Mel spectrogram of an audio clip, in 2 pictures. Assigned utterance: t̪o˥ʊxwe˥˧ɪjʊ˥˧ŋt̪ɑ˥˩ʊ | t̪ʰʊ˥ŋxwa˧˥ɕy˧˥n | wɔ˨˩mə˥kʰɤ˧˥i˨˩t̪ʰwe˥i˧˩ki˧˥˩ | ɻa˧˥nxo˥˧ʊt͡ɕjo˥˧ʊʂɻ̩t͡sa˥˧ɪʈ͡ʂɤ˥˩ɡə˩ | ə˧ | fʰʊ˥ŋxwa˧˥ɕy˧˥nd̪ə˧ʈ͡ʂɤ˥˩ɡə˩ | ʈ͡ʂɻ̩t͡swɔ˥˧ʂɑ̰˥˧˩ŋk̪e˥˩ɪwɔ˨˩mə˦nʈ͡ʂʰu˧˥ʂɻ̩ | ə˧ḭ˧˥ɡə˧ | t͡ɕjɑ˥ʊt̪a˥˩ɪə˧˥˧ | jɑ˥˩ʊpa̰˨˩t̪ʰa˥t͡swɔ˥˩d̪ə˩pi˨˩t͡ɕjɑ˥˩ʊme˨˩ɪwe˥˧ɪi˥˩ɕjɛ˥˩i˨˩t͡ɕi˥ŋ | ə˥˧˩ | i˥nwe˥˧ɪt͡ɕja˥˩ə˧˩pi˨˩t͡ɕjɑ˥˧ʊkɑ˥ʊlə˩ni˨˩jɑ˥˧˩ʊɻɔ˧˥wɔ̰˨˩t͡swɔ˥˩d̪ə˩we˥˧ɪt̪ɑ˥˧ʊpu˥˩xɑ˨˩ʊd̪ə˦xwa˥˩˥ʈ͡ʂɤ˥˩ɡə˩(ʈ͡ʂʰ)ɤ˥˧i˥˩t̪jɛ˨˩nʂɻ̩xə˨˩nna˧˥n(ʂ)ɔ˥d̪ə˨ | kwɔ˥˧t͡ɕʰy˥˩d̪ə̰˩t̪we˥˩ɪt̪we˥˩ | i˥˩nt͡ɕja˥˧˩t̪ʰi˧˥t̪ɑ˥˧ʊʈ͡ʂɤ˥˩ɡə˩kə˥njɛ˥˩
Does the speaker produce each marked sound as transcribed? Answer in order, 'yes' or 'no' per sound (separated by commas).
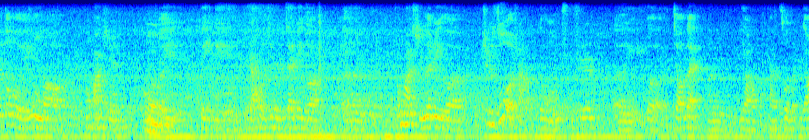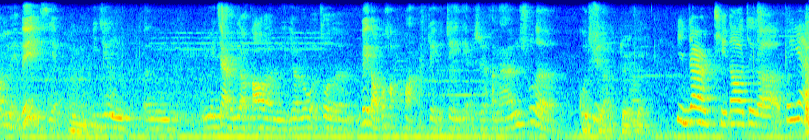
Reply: no, yes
